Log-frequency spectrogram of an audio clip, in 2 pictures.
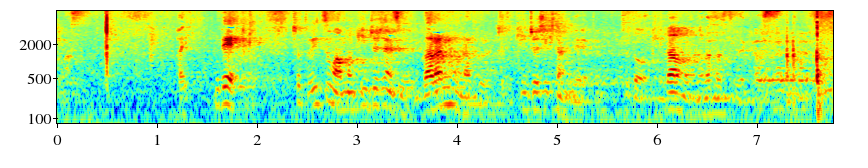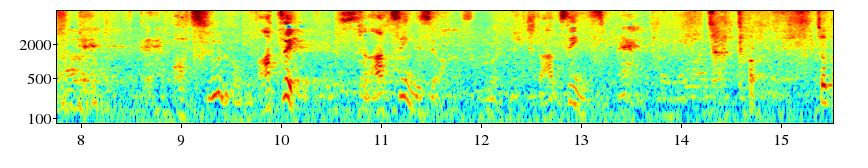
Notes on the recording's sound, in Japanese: のトークイベントの録音です。会場：武蔵野美術大学鷹の台キャンパス 2号館309、310教室。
